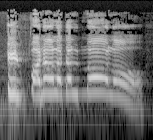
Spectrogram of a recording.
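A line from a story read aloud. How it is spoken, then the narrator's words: Shouting. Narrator (Italian): gridò Ntoni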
